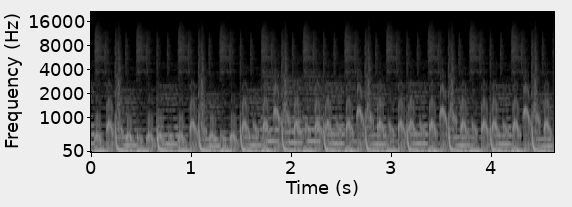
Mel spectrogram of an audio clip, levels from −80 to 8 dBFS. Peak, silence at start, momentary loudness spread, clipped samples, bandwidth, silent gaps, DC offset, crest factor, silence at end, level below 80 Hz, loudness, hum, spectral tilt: -18 dBFS; 0 s; 1 LU; under 0.1%; 15 kHz; none; 0.2%; 12 dB; 0 s; -32 dBFS; -31 LUFS; none; -6.5 dB/octave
